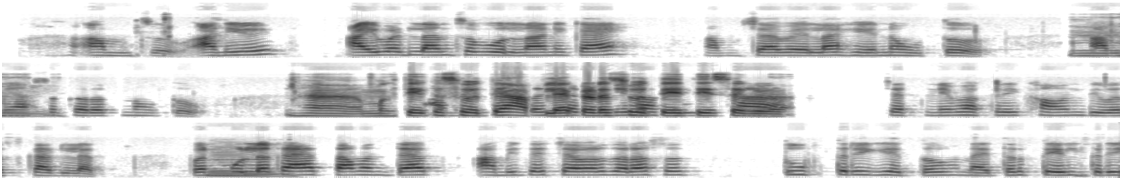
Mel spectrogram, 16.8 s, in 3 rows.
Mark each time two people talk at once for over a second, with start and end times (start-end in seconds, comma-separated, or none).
7.8-9.4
